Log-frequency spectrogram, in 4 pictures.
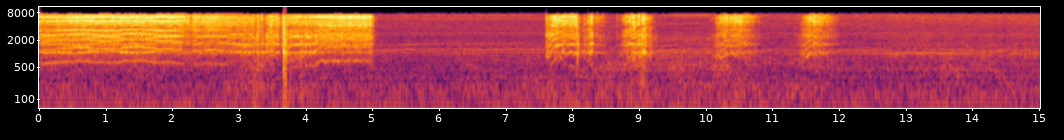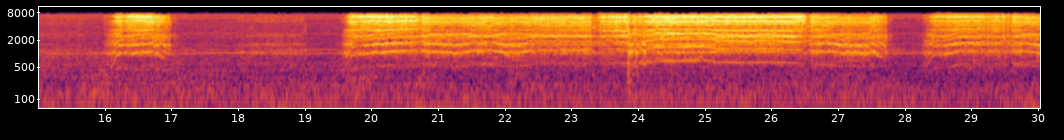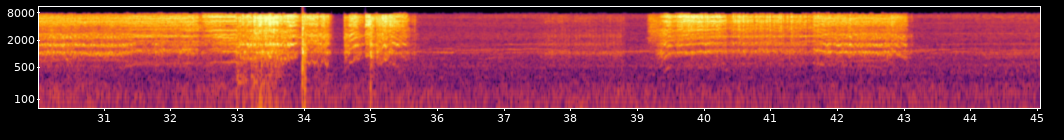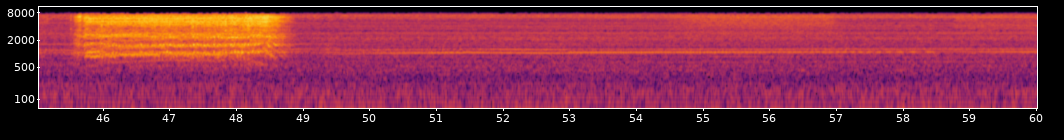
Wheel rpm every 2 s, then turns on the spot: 160, 160, 70, 20, 30, 20, 10, 30, 50, 40, 160, 160, 160, 120, 130, 160, 140, 90, 10, 60, 160, 70, 50, 160, 30, 0, 0, 0, 0, 0.
12-14 16-18 42-44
